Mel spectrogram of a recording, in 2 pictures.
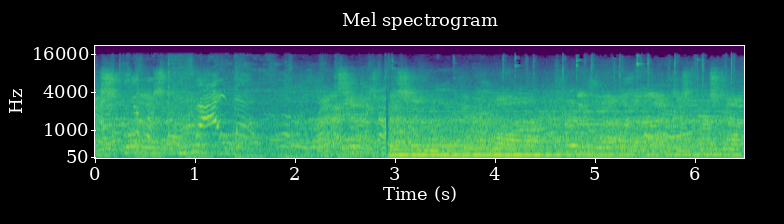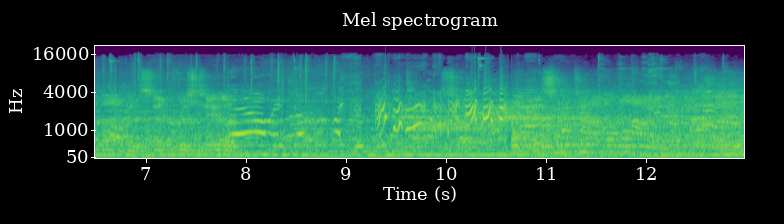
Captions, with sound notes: I'm super excited! (background chattering) (running footsteps) (child giggling eerily)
